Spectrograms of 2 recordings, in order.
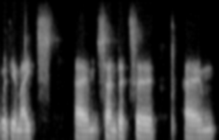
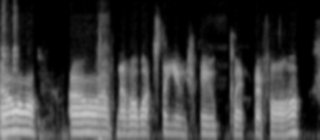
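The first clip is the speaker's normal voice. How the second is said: put-on high, elderly grandmother voice; 6 semitones higher, 4 dB louder than usual. On a podcast, after teasing a co-host, the speaker does an impression of a nan. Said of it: "now I've done an impression of everybody's nan".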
